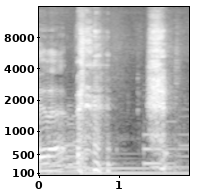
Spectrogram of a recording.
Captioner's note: laughing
